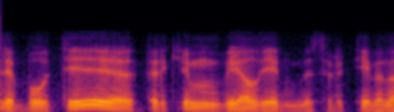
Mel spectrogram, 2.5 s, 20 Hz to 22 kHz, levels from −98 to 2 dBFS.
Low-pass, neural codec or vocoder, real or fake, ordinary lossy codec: 7.2 kHz; codec, 16 kHz, 0.3 kbps, FocalCodec; fake; Opus, 24 kbps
